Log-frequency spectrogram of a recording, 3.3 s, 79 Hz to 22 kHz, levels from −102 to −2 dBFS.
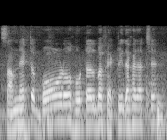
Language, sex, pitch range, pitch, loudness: Bengali, male, 140-155 Hz, 150 Hz, -15 LUFS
